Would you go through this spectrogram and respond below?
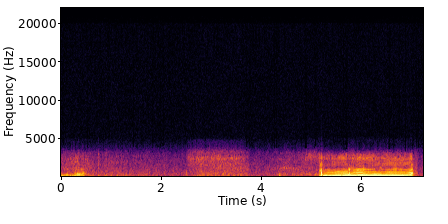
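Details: Pug dog: rough, rattling breathing noises, then a loud, drawn-out nasal snort with a groaning tone; noisy, horrible snoring.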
